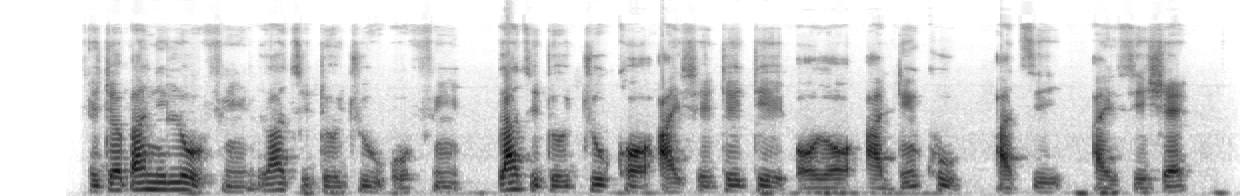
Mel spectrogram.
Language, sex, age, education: Yoruba, male, 15-29, tertiary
